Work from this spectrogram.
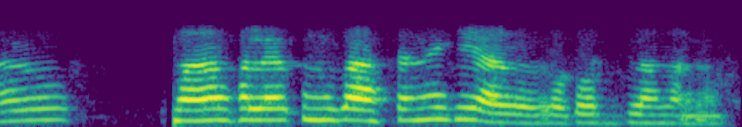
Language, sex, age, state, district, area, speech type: Assamese, female, 45-60, Assam, Golaghat, urban, conversation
